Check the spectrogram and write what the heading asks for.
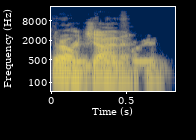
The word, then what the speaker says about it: Regina: Like Regina. Rhymes with fun.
